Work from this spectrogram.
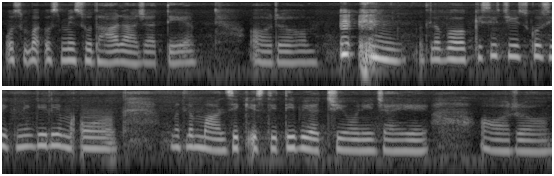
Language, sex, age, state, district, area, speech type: Hindi, female, 30-45, Madhya Pradesh, Jabalpur, urban, spontaneous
